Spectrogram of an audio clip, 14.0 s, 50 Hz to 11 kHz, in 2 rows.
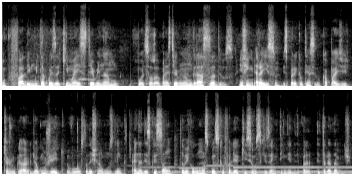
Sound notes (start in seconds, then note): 1.4 fri**ng phone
